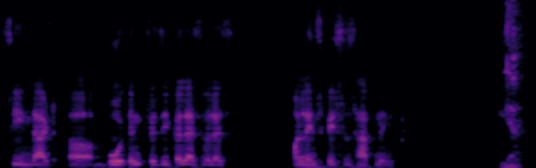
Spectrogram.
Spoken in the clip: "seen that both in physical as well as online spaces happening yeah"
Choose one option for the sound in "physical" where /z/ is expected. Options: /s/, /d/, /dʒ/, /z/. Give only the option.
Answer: /z/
